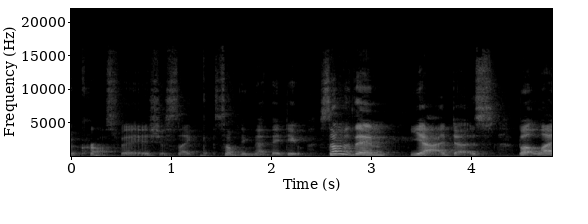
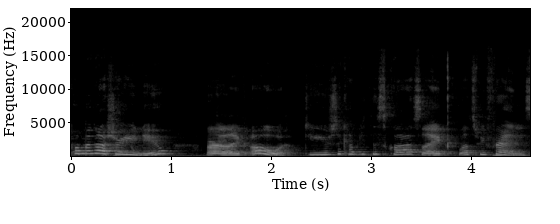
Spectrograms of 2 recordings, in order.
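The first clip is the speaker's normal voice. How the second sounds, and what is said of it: Older woman's voice. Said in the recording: “who are you impersonating there?... older ladies at the CrossFit gym... you sounded at least 53 years old”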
